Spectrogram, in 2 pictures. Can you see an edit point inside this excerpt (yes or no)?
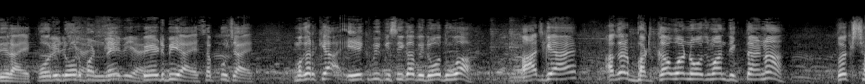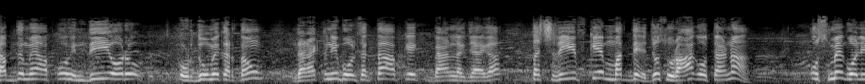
yes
